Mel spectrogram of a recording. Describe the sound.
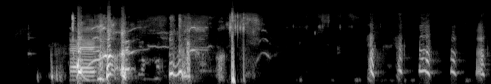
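Coughing caught in the back of the throat: a loud cluster of harsh coughs, then several softer, short bursts spaced apart.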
